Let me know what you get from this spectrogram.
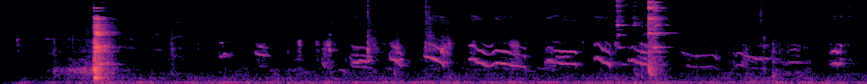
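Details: Puppy whimpering in a rapid series of thin, high, wavering whines with short squeaky yelps, broken by two sharp knocks.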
